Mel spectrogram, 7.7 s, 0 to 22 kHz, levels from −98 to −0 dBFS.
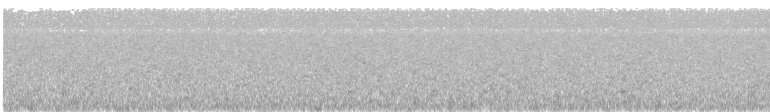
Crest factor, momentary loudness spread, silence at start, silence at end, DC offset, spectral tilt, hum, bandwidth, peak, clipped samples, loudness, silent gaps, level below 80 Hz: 16 dB; 0 LU; 0 s; 0 s; under 0.1%; -1.5 dB/octave; none; 16.5 kHz; -36 dBFS; under 0.1%; -48 LUFS; none; -74 dBFS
